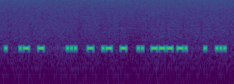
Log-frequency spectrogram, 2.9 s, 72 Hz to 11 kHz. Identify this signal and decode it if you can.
Morse code, heard as a keyed tone, about 50 wpm, spaced as for 41 wpm, 610 Hz, with radio noise. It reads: E AT STATION ES
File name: archived / CRSnet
